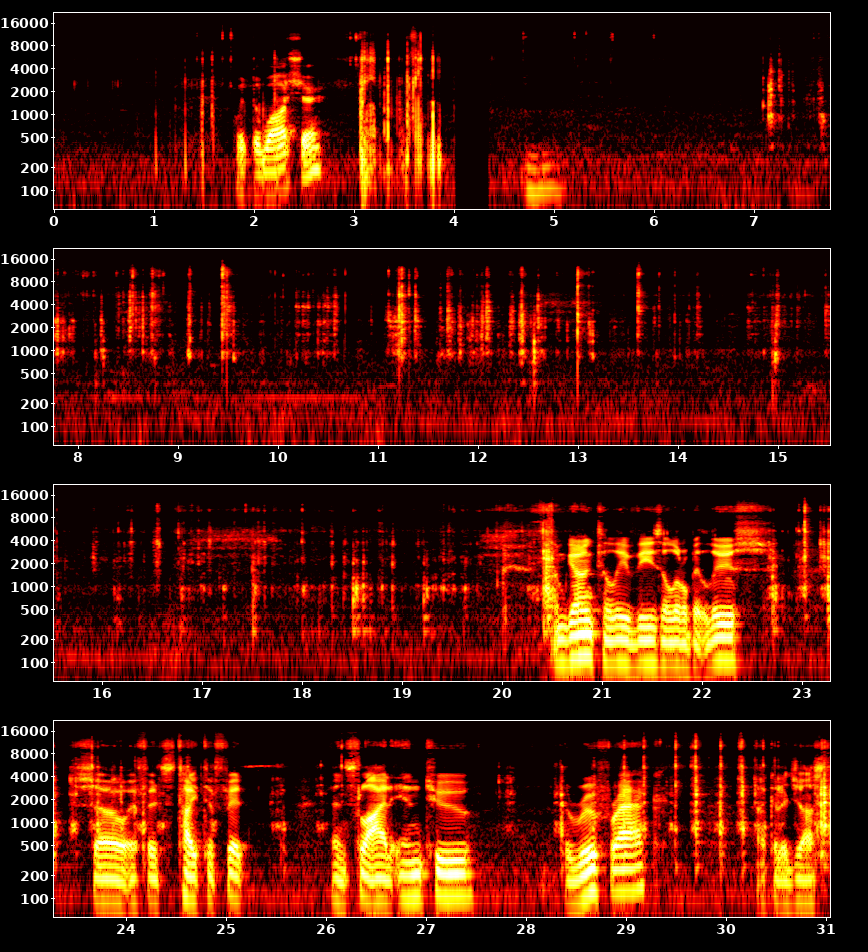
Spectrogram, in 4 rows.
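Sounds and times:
screw and washer clinking on plastic: 7.1 - 20.6, 22.5 - 26.3, 27.7 - 31.0.

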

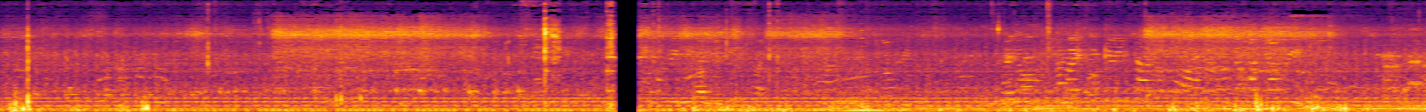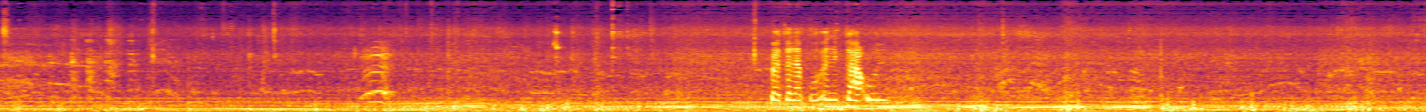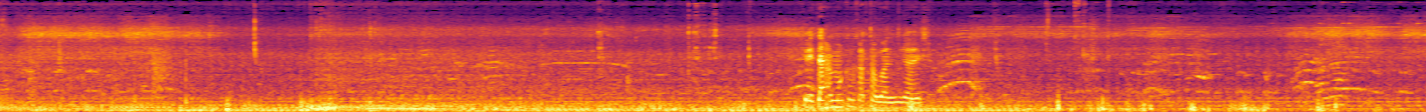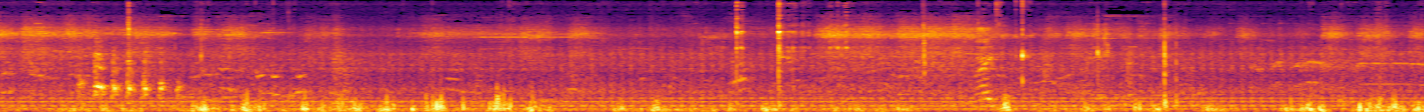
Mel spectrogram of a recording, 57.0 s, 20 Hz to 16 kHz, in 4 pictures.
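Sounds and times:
engine running drone: 0.0 - 57.0
chicken clucking: 42.4 - 45.8.

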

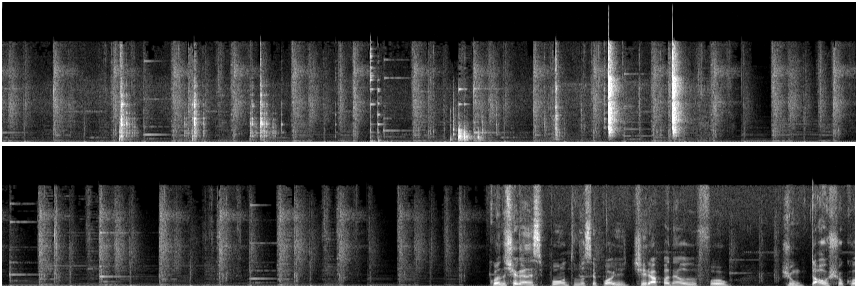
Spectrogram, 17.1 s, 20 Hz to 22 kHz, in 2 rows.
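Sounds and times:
background music: 0.0 - 17.0
bowl and spatula knocking on saucepan: 1.2 - 2.9, 3.7 - 7.0.

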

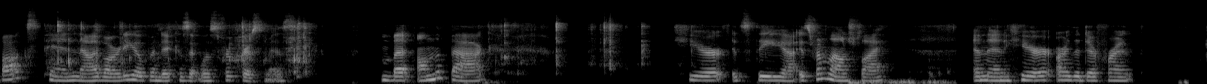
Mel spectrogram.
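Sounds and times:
cardboard package rustling: 0.5 - 3.2, 4.9 - 6.5.

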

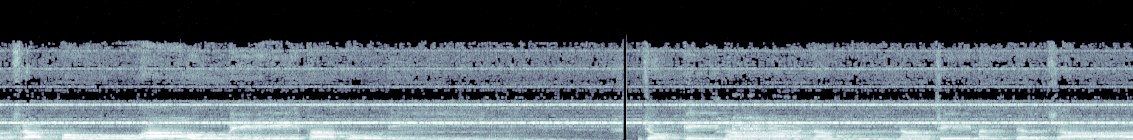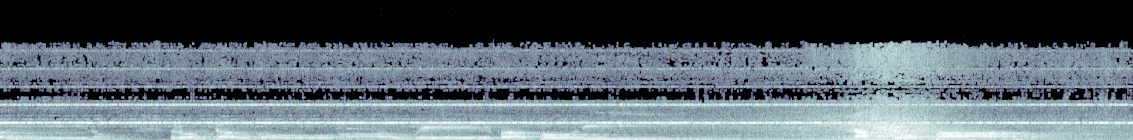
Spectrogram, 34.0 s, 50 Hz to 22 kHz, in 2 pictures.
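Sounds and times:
man chanting: 0.0 - 7.6, 9.6 - 28.1, 29.6 - 33.1
man singing a hymn: 0.0 - 8.1, 9.6 - 28.1, 29.6 - 33.2
high-pitched whine: 0.0 - 34.0
steady high thin tone: 0.0 - 34.0.

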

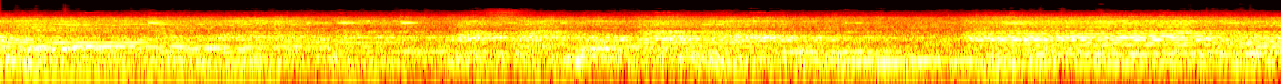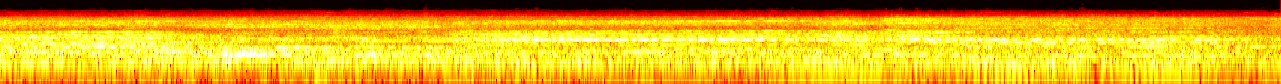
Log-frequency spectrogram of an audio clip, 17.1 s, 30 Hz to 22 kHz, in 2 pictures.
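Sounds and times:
choir singing long notes: 0.0 - 17.0.

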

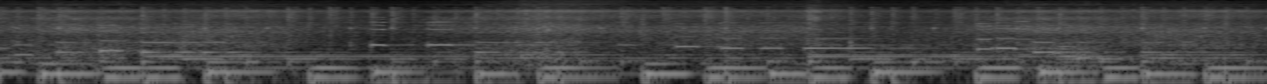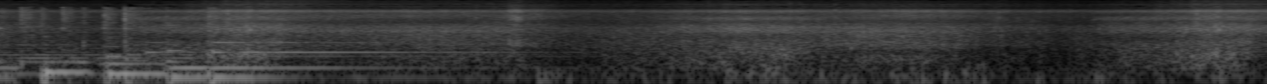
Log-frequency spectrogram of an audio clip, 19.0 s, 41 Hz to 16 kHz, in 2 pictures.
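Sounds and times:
background music: 0.0 - 13.3
waves breaking on sandy beach: 0.0 - 19.0.

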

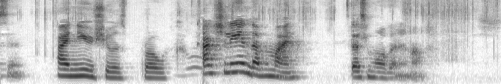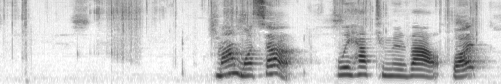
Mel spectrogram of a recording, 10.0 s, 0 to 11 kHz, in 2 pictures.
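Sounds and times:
cracker crunching when chewed: 0.3 - 0.8, 2.4 - 10.0.

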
